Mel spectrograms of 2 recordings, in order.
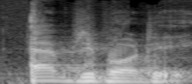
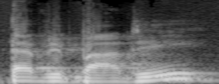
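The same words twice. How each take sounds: First: Everybody with a rounded British o, EV-RI-BO-DI; British pronunciation. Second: Everybody with an American ah, EV-RI-BAH-DI; American pronunciation. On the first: Teacher shows students the British everybody, rounded o. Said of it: "British ইংলিশে আপনি এটি everybody". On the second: Teacher gives students the American everybody, ah sound. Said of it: "American উচ্চারণে". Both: Shown as a demonstration.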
